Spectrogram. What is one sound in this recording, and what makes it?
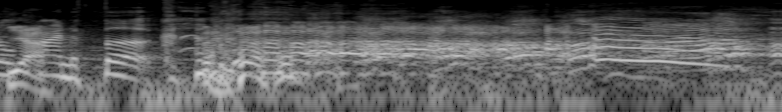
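A young woman speaks excitedly.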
